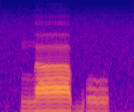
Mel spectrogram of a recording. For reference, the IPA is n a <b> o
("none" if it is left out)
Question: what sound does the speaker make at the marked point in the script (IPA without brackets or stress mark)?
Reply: b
